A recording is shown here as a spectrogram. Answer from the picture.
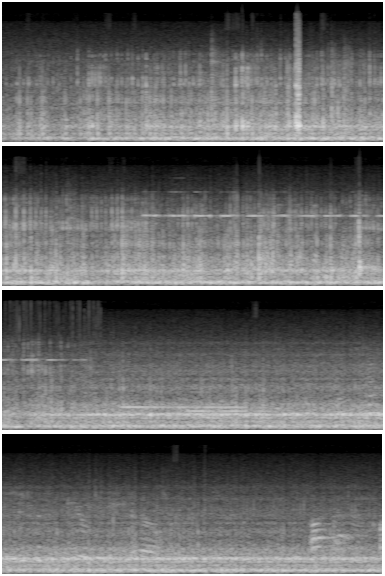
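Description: Low steady rumble of a car engine and road noise, heard from a bicycle rolling slowly behind a car. There are two sharp clicks in the first few seconds and a thin high tone held for a few seconds in the middle.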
